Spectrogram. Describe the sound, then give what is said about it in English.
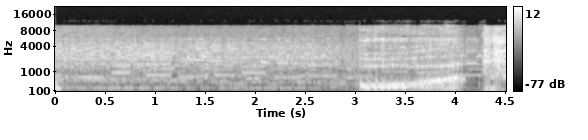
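A loud, drawn-out belch that rises in pitch, breaking in after a few seconds of steady tonal background, then a brief pause and a short final burp. “We start off every podcast with the ceremonial belch.”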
